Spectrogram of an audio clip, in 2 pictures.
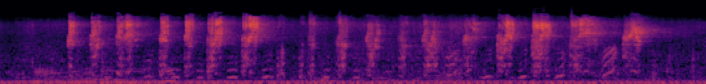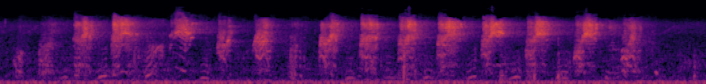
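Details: Baby monkey named Leo, hungry and crying to beg its mother for milk: a fast, steady series of shrill, high squeaky cries, about three per second, in short rhythmic bursts with brief pauses between runs.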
